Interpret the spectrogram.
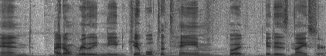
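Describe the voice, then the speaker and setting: With music playing behind him, a man speaks at a moderate pace, his pitch swinging very widely. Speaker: gaming youtuber. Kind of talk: gameplay commentary. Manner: casual.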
